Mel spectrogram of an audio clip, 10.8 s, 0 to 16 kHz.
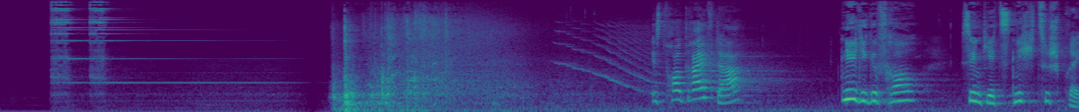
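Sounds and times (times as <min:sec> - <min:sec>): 
doorbell ringing: 0:00.5 - 0:03.0
burst of rustling door-like noise: 0:03.3 - 0:06.8
speech: 0:06.5 - 0:07.5, 0:08.4 - 0:10.7.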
